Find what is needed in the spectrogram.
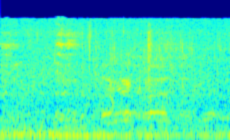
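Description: Indistinct talk of several people in the distance over a steady low rumble.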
